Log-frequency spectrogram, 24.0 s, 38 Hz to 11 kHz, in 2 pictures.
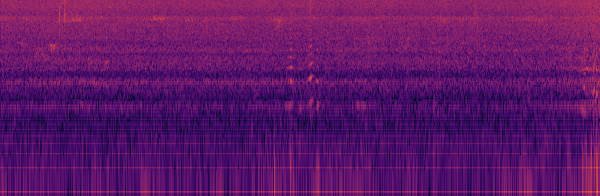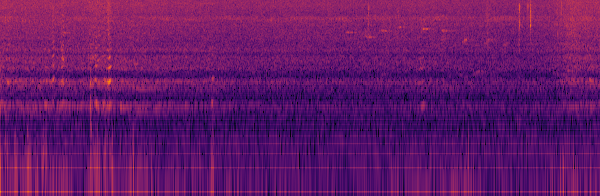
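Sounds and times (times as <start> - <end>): flies buzzing: 0.0 - 24.0.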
